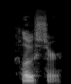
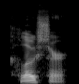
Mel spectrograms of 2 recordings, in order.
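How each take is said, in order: Both takes have the same delivery.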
